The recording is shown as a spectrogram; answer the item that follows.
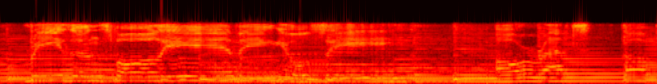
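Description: A man singing a country love song live in several sung phrases, accompanied by his own strummed acoustic guitar.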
